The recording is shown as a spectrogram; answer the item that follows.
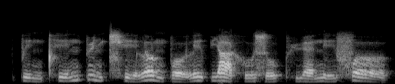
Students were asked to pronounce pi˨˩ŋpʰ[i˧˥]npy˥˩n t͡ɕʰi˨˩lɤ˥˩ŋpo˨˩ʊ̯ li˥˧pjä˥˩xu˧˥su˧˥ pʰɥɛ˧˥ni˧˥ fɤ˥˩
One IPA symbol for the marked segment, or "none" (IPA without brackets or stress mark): i˧˥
